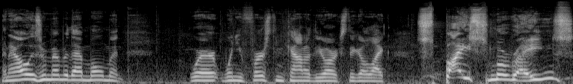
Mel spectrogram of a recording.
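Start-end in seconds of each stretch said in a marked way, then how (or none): 4.2-5.7 put-on high-pitched orc yell in a Cockney accent. Recalling first encountering the orcs in a game, doing the cockney orc voice. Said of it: "the Cockney accent they gave those orcs".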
